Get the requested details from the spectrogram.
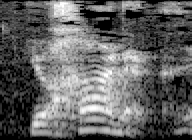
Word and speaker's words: Yohanan: And Yohanan is actually the name. Three syllables instead of one syllable.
